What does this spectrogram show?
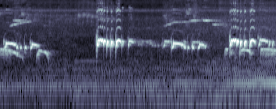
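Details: Local 'crystal'-voiced zebra doves cooing to prompt quiet doves to sing: soft falling coos, then loud trilled phrases about every one and a half seconds, with a faint high whistle tone and low hum.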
